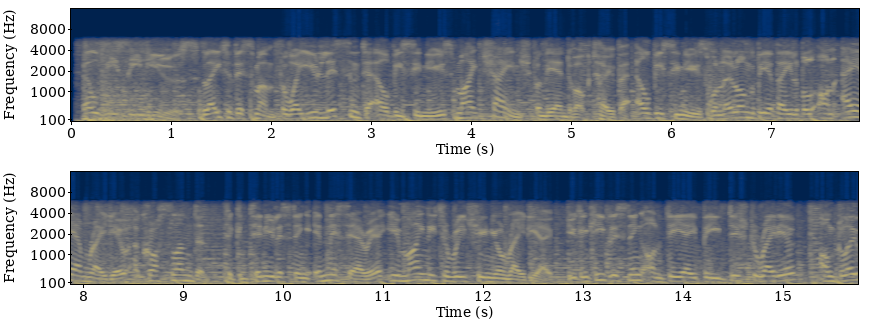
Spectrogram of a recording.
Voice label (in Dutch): LBC aankondiging afschakeling AM; LBC News; middengolf; Global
